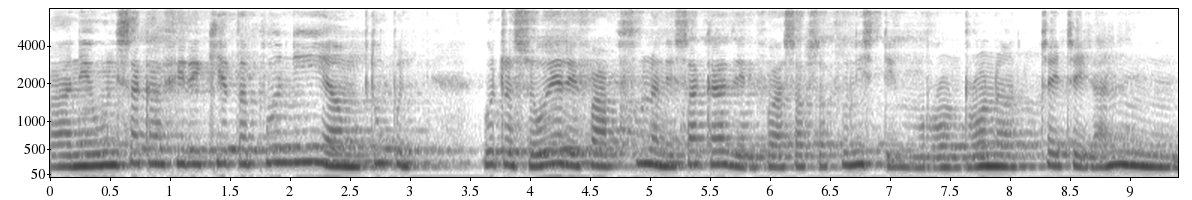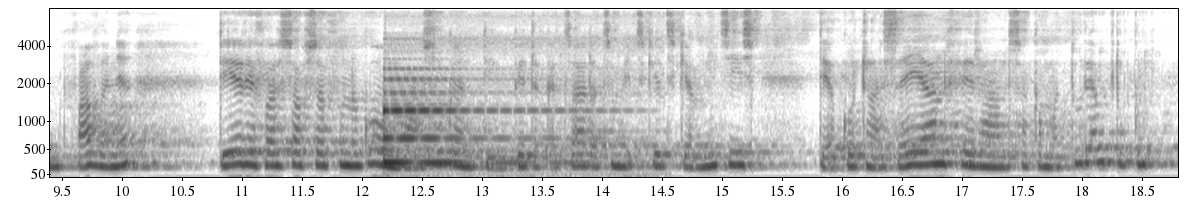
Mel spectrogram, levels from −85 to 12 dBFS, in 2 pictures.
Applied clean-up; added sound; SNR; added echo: none; Keyboard (musical); -4 dB; reverberation time 1.7 s.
